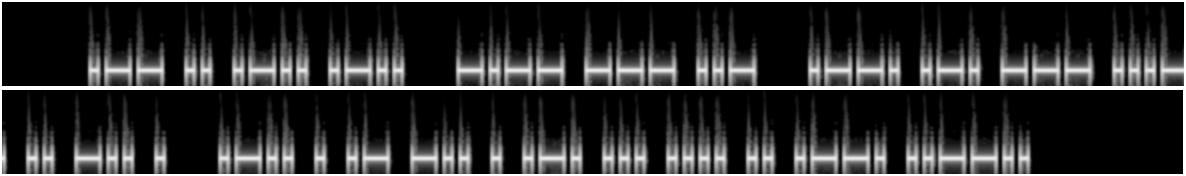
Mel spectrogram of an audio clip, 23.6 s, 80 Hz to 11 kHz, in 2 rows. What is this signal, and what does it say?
Morse code, heard as a keyed tone, about 15 wpm, 700 Hz. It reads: WILL YOU PROVIDE LEADERSHIP?
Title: Sentences from Top 1600 Words 15wpm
